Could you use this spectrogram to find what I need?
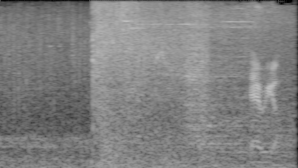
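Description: A fire whooshes and crackles.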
